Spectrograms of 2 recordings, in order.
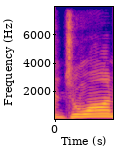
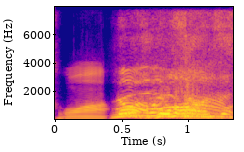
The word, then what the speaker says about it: Juan: That's just how it's pronounced. Jan, is there Jawan in the room? It's Juan.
